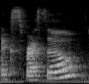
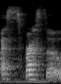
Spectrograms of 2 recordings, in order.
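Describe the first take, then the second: First: The word starts with an 'ex' sound. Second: The word starts with an 'ess' sound. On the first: It is the name of the nail polish color. "I'm not saying it wrong, it's an X in there" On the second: It is the name of the coffee drink. "like the coffee"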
